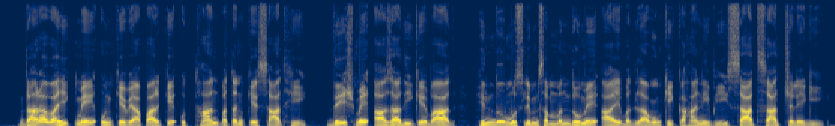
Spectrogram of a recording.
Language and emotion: Hindi, neutral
